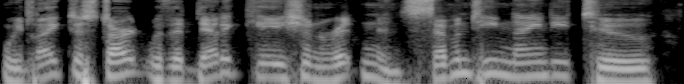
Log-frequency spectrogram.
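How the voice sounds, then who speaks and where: A man introducing and narrating a dramatic reading over a video call, in a measured, explanatory way. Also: on the high side, sharp tone, slightly rough, no room sound, rough recording.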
